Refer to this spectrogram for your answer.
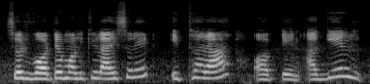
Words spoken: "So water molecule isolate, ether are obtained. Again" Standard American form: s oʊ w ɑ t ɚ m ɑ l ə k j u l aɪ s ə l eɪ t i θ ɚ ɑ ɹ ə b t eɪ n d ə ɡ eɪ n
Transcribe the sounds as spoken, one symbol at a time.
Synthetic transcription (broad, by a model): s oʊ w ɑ t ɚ m ɑ l ə k j u l aɪ s ə l eɪ t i t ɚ ɑ ɹ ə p t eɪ n ə ɡ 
